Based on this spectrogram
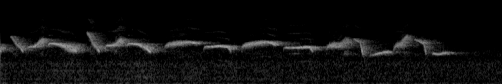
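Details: Unidentified bird with a call heard as "barbecue": loud slurred whistles, each dipping and rising, strung in a rapid varied phrase for about four seconds before falling silent.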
